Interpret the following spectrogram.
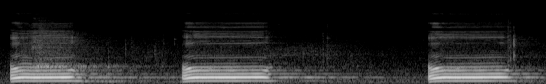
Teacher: بانضمام الشفتين إلى الأمام مع ارتفاع أقصى اللسان. أو أو أو، هكذا الواو العربية لا بد فيها من ضم الشفتين إلى الأمام.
